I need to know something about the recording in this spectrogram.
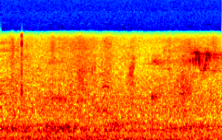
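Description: A dog gnawing a stick, with faint whimpering.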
